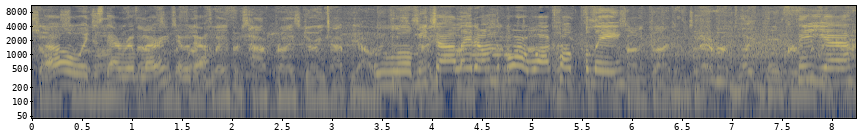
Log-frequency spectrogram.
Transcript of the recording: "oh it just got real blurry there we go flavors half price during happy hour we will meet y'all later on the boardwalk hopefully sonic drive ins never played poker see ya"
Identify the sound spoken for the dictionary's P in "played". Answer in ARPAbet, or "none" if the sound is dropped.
B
